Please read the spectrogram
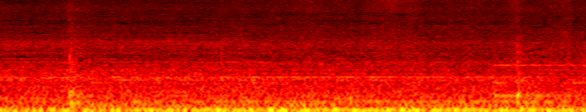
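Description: Electric food steamer at work, water boiling underneath with a steady low rumble and a few faint clicks.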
